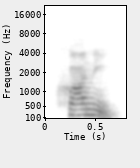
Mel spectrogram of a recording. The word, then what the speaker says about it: خوانی: تعریف پڑھنا، تعریف کہنا۔ خوانی، اس کا تلفظ ہے خوانی، واو کی آواز خاموش رہے گی۔ فارسی زبان میں اس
